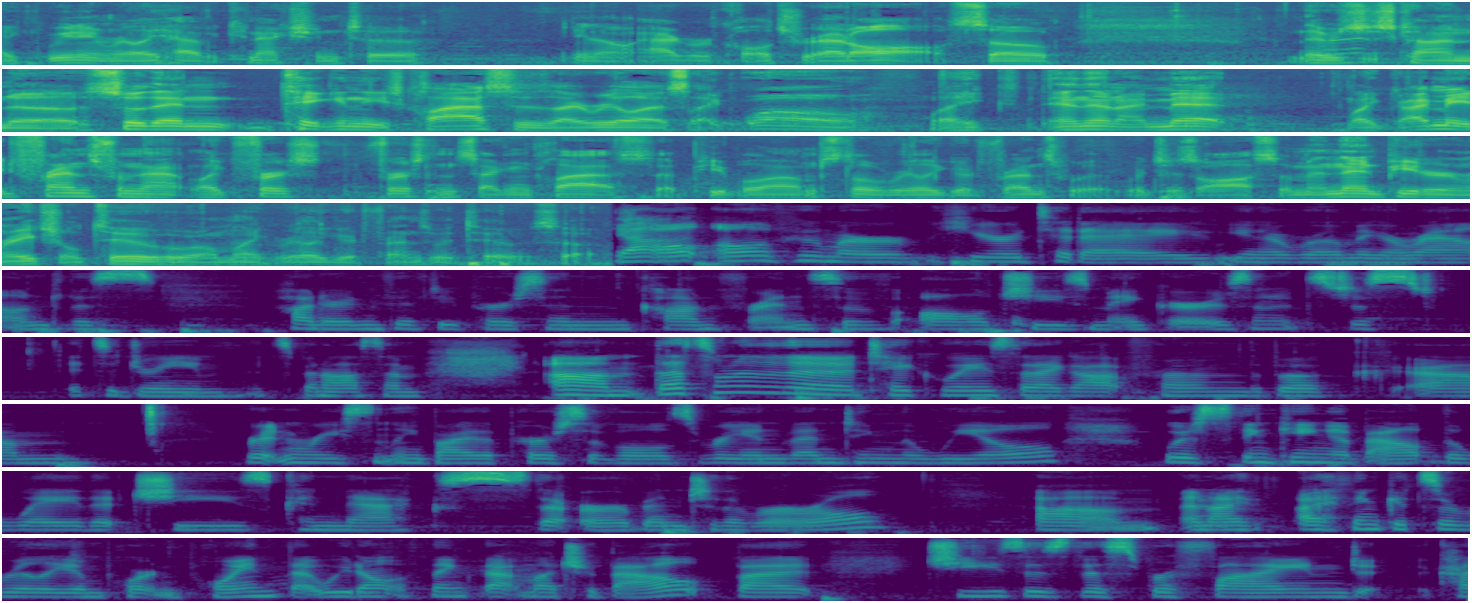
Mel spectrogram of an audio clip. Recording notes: caught up with him at the Cheesemakers’ Resource Conference in Lancaster County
